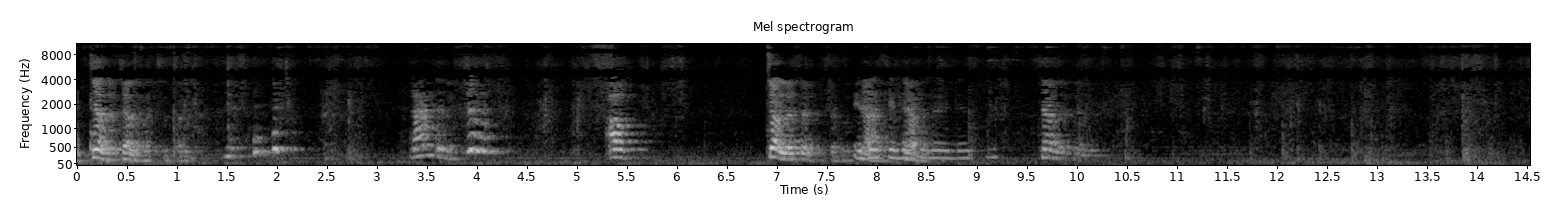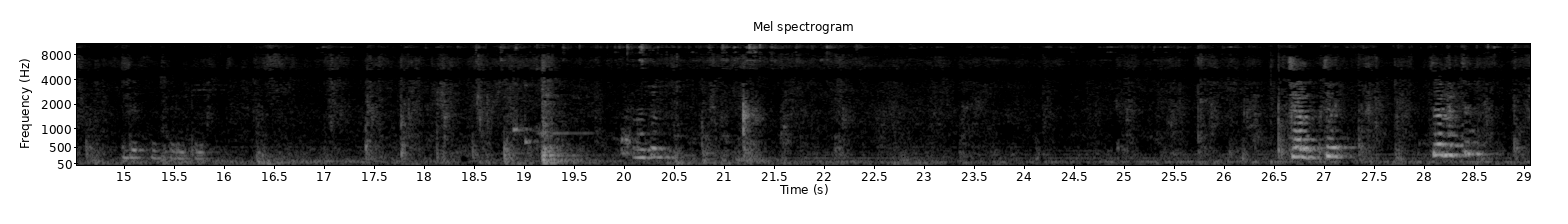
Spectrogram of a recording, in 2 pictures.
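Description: A small dog barks sharply indoors.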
